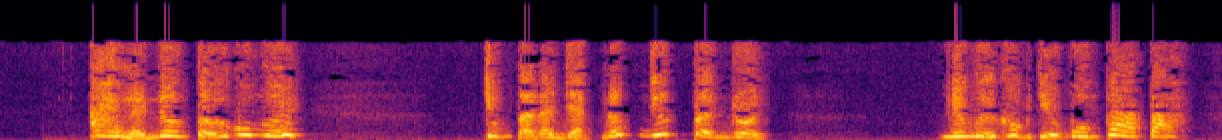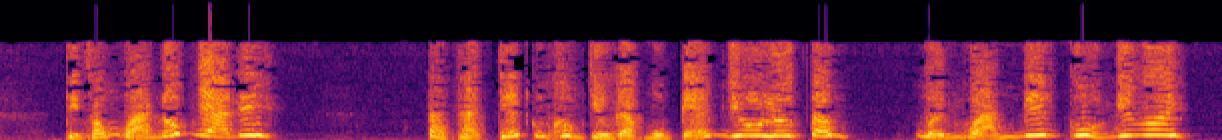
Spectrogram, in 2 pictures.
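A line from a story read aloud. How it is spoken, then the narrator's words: Angry woman. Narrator (Vietnamese): Nữ nhân trong nhà giận dữ nói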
